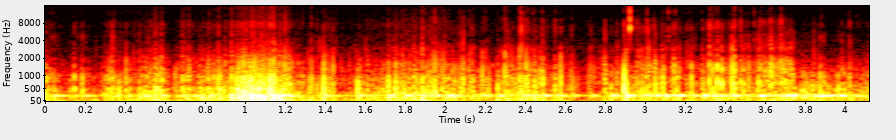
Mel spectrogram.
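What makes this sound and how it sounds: Long nails scratch over a black, soft, porous foam windscreen covering a microphone. The result is a dense, muffled rustling and scraping over a steady low hum, swelling to its loudest burst about a second in before settling into continuous, uneven scratching.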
